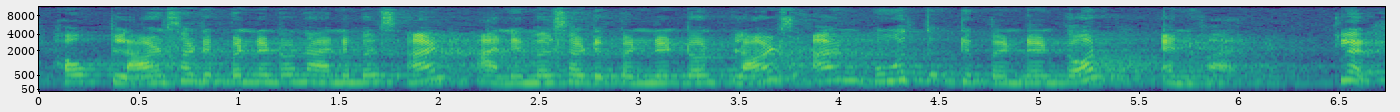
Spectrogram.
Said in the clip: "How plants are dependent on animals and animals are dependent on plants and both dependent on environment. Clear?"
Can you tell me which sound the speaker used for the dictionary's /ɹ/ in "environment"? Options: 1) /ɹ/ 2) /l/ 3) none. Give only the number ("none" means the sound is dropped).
1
